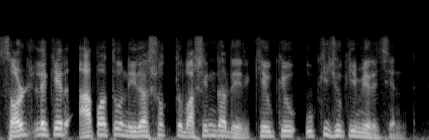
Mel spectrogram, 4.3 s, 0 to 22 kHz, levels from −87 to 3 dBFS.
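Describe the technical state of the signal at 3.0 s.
At 3.0 s the signal is intact, with the speech carried cleanly through the AMR wideband (HD Voice) codec at 12.65 kbit/s and no fault present at that moment.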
